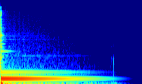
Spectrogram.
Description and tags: a sanza (or kalimba) multisampled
